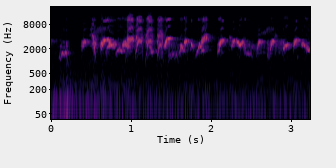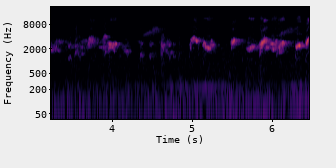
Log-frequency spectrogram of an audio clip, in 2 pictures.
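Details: Red-whiskered bulbul singing the chattering 'ché' song style: rapid, warbled phrases of bright slurred notes, with a dense burst near the start and short repeated chirpy motifs through the rest, a faint low hum beneath.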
